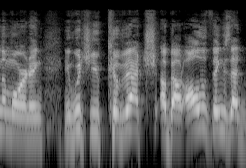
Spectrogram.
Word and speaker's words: kvetch: It's a really nice job you're making kvetch into a two-syllable word.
